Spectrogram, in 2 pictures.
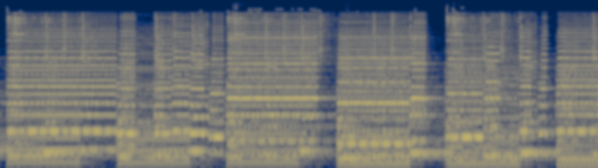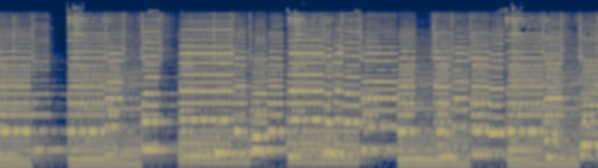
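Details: Lively accordion tune with steady chords and a repeating melody, with no animal voice audible.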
